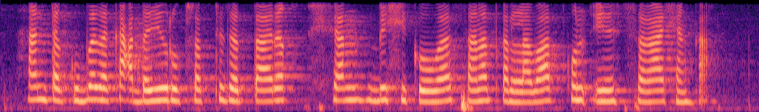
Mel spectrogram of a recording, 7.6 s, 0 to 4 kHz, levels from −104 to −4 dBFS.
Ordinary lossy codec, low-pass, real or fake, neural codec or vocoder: none; 3.6 kHz; real; none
